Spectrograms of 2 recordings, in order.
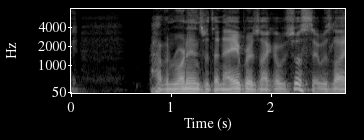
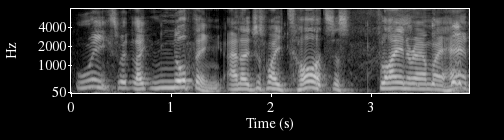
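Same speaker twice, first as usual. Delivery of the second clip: animated; 13 semitones higher, 8 dB louder, slower than usual. Real, not acted. Retelling silent retreat torment.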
